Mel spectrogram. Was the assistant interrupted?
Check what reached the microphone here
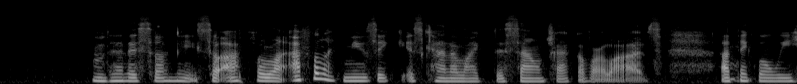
Yes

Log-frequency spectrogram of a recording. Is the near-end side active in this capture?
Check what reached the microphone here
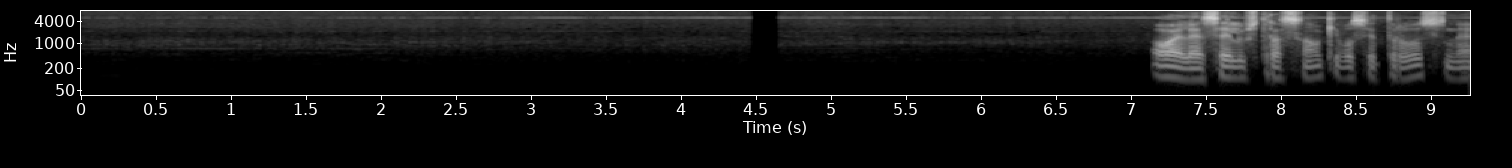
Yes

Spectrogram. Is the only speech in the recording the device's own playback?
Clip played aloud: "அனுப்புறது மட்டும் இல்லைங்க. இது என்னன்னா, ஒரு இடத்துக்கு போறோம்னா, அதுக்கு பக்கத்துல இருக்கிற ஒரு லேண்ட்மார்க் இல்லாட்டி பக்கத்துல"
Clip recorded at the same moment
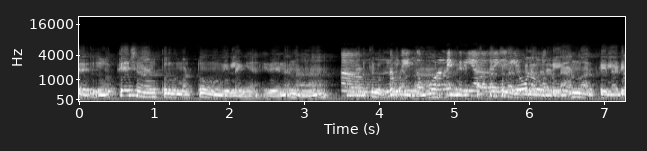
No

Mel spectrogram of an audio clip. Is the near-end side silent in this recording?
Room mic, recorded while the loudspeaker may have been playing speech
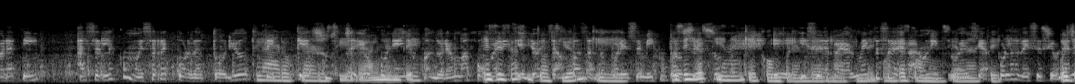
No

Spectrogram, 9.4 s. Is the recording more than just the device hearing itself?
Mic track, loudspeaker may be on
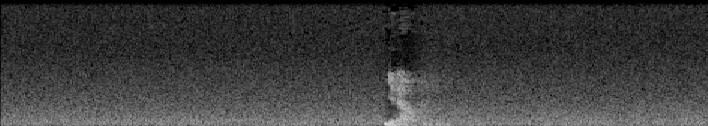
Yes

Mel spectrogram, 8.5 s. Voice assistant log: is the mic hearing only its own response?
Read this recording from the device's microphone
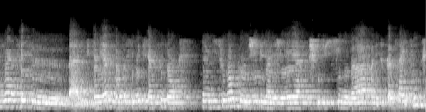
Yes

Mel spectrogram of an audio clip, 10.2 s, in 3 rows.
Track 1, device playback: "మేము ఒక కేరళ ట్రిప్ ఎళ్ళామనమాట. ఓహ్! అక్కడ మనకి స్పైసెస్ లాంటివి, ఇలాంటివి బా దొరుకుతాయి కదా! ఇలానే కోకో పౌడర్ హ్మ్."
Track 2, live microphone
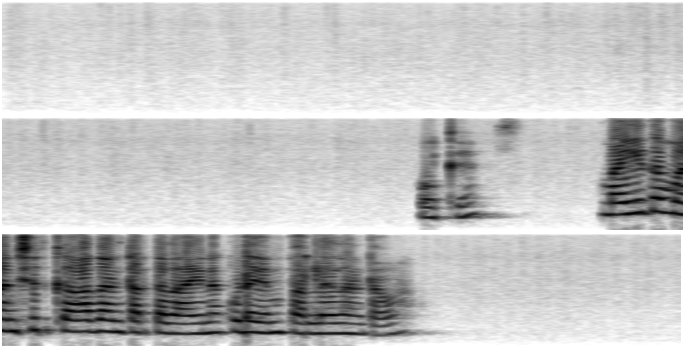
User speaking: Yes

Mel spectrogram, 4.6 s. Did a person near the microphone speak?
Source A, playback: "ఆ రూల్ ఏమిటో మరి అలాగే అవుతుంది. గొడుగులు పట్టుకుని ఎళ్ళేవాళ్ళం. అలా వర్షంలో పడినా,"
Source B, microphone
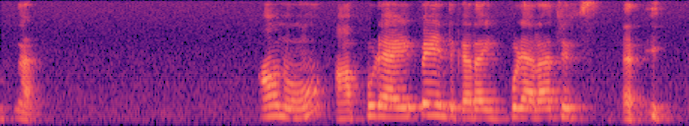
Yes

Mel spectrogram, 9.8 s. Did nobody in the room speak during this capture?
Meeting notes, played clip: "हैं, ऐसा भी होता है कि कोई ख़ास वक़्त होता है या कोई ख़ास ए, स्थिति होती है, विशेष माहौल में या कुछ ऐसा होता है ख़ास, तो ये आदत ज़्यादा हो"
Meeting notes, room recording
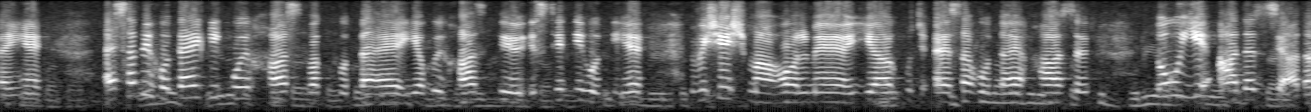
No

